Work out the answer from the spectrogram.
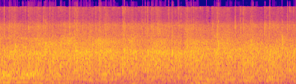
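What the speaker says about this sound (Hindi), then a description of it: "ताली बजाना बने" Loud, dense, sustained applause from a large audience at a school foundation day celebration, steady throughout with no gaps.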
